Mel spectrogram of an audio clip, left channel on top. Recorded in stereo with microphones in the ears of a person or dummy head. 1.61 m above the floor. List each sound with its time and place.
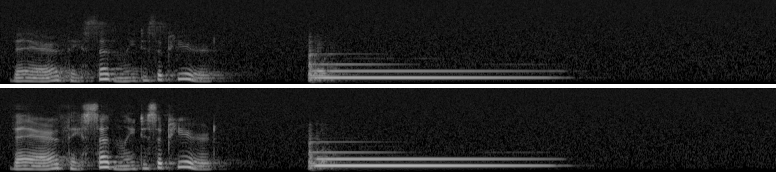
0.1 s a woman speaking: 55° right (ahead or behind), 1.8 m
3.1 s a guitar: 10° left (ahead or behind), 6.5 m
